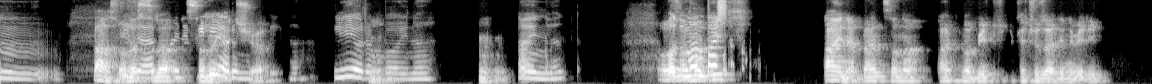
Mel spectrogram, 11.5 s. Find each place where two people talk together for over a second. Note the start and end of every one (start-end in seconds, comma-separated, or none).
1.1-2.8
